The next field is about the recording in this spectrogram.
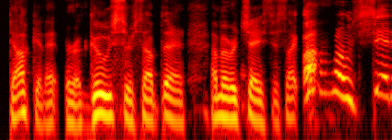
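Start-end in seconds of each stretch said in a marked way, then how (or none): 3.0-3.9 imitating a friend's excited squeal, pitched much higher; a hunter spots ducks everywhere, squeaks up high with excitement; fired-up imitation. Mock excited yelp, much higher. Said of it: "He's, like, just fired up".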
